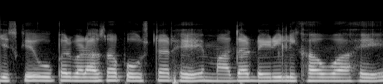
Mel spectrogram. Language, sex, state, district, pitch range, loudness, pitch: Hindi, male, Delhi, New Delhi, 165-175 Hz, -16 LUFS, 170 Hz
